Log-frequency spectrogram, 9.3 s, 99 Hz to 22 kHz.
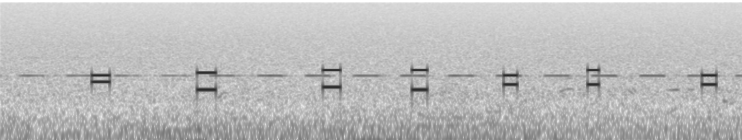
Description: DTMF, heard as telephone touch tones, dialled by hand, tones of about 180 ms, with street noise. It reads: * 2 6 3 7 9 7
